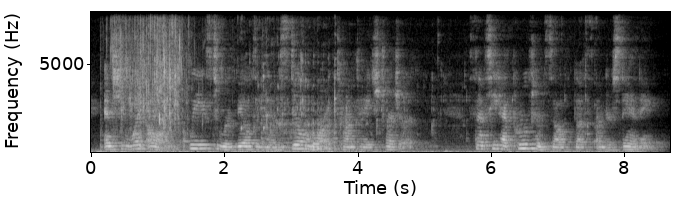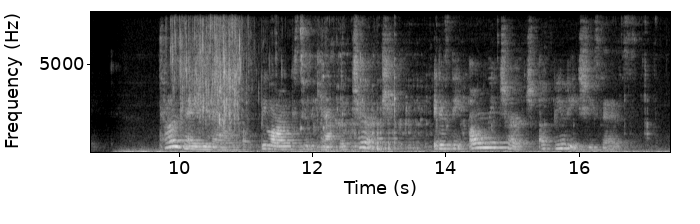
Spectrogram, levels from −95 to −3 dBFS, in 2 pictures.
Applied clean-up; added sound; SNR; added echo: none; Sink (filling or washing); 6 dB; reverberation time 0.8 s.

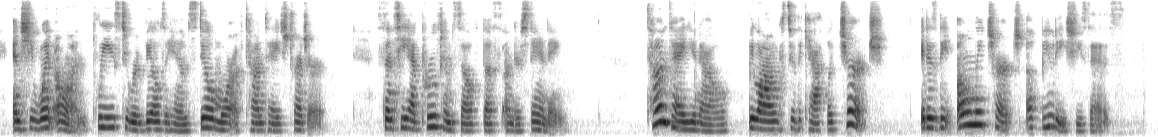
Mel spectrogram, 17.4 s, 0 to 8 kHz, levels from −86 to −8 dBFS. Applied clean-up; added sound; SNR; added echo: none; none; none; none.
